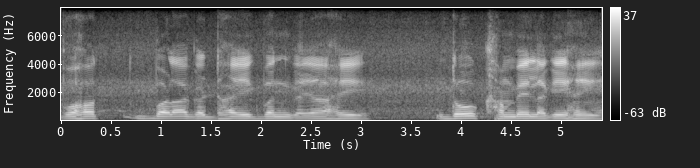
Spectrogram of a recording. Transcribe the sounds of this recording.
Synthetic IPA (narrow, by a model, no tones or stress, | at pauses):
bɐɦʊt̪ | bɐɽaɡəɖʱːaeːkbənɡɐjaɦɛː | d̪oːkʰɐ̃mbelɐɡeɦɛ̃ː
